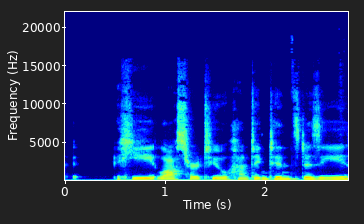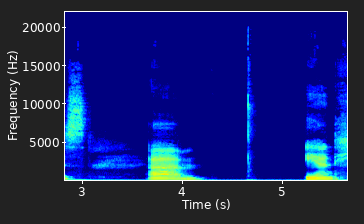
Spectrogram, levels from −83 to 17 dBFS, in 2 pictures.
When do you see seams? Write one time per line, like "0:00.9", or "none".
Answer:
0:03.6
